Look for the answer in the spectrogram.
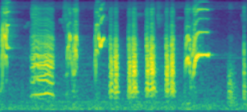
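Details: Javan myna in busy song used as a lure for other mynas: a long nasal rasp, then quick grating chacks and a final rising whistled squeal.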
